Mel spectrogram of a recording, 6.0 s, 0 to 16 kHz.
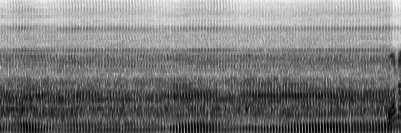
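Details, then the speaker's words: Honda HR194 push mower after replacing the ignition coil for a no-spark fault: small single runs at a brisk, even beat with no misses; throttle slightly lazy from a stretched governor spring; running well. "you hear how good it was the throttle's a little lazy but I'll show you why"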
